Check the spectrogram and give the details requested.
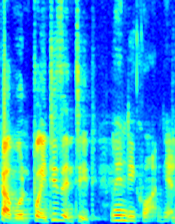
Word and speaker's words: Lindy Quann: who who your name is cuz I know Linda Quan but maybe the pronunciation or something but I think I'm on point isn't it Lindy Quan yeah Lindy Quan I like the Quan s like you know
